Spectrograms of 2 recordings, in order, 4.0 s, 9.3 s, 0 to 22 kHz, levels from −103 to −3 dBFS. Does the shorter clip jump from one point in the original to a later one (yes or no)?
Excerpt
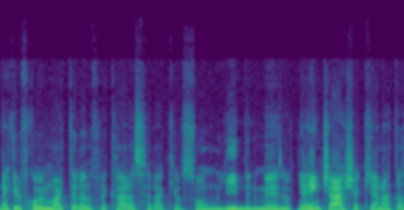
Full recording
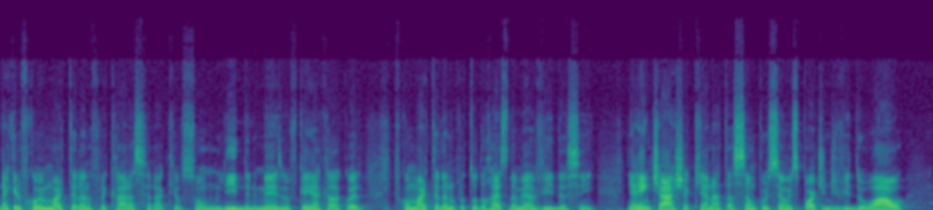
yes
